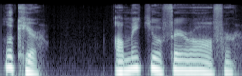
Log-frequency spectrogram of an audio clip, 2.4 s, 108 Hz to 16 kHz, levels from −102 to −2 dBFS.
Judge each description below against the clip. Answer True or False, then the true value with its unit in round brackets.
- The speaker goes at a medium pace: True (175 wpm)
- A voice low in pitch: False (150 Hz)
